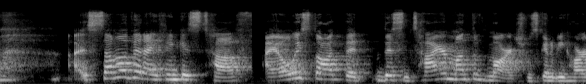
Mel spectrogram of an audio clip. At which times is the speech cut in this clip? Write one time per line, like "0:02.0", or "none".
0:02.5
0:03.7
